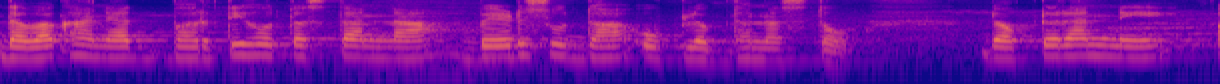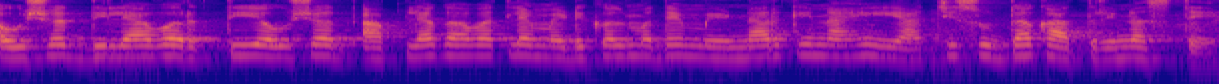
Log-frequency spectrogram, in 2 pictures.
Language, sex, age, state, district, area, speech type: Marathi, female, 18-30, Maharashtra, Washim, rural, spontaneous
